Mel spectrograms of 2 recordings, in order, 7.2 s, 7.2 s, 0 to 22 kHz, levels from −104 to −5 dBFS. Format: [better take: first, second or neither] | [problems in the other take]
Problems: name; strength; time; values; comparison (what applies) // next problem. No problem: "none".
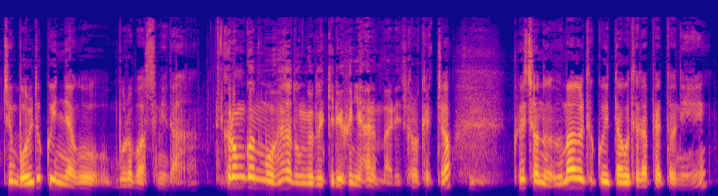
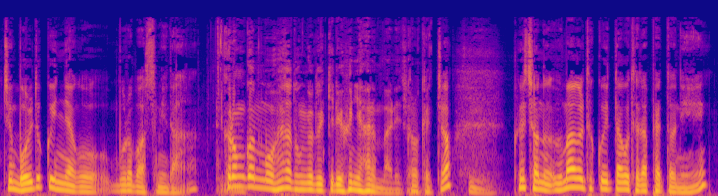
second | thin; somewhat; fading below 300 Hz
